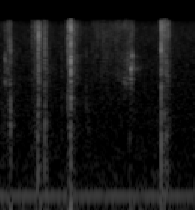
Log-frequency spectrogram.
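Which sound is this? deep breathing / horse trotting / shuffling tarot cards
shuffling tarot cards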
